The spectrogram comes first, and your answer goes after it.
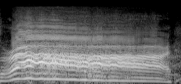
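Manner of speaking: loud, hammed-up wolf roar; scary wolf roar. Playing the wolf to scare the sheep, loud roar. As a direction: roar like the big bad wolf. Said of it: "Big, scary wolf".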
